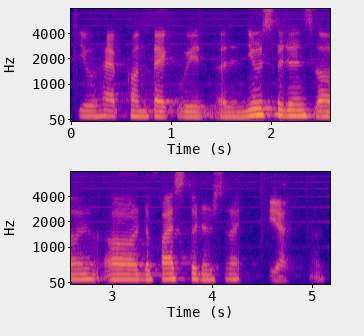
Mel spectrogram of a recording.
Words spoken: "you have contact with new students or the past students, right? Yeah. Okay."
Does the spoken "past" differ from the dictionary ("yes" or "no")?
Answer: yes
